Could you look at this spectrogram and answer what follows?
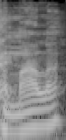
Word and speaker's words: Kamala: You said it right. Kamala. It was You Kamala, good? right? Yeah. I just want to make sure I got it right.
